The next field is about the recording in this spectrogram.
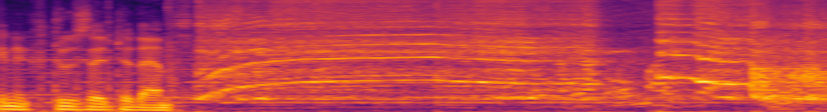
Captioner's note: blender whirring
